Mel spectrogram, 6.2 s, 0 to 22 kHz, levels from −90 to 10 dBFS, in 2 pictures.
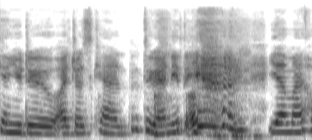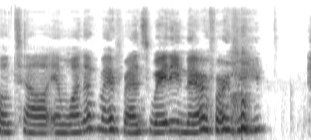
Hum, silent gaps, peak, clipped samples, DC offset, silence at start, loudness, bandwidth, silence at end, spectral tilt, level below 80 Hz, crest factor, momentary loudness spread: none; none; 0 dBFS; under 0.1%; under 0.1%; 0 s; -16 LUFS; 17 kHz; 0 s; -4.5 dB/octave; -64 dBFS; 16 dB; 10 LU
